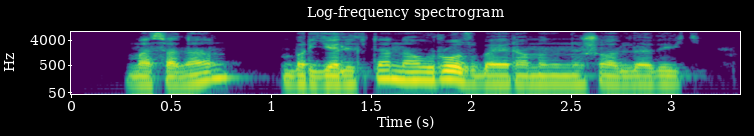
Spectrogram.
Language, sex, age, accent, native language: Uzbek, male, 18-24, Xorazm, Uzbek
